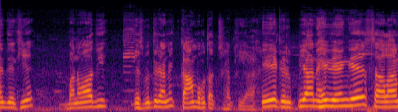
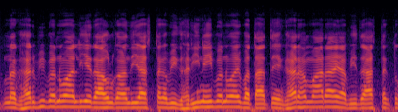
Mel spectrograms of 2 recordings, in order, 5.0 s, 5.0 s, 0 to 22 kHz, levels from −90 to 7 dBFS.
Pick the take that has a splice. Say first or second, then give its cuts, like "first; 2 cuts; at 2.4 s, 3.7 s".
first; 2 cuts; at 1.6 s, 3.1 s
